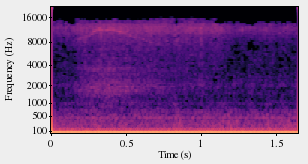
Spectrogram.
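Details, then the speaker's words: VW Golf 3 1.6 AEE petrol with LPG, fully cold start after replacing Valtek 3 Ohm gas injector rail (~70,000 km): steady low even idle hum, no stumbles or misses, waiting to switch to LPG automatically without jerking; normal cold idle. "Samochód jest całkowicie zimny. No to czekamy. Bez gazu, bez niczego, po prostu tak jak sobie chodzi, tak się przełączy automatycznie, bez żadnego szarpnięcia."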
